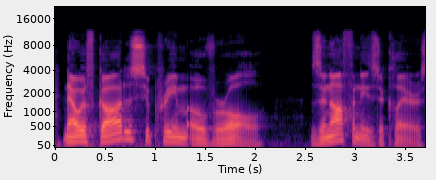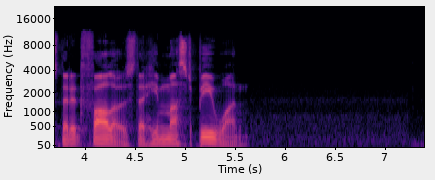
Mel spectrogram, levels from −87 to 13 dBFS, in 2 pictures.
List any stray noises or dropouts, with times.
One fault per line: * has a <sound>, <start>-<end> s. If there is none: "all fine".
all fine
